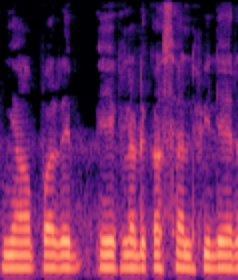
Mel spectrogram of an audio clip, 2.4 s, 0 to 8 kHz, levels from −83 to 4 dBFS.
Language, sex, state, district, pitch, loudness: Hindi, male, Uttar Pradesh, Shamli, 140 Hz, -15 LUFS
